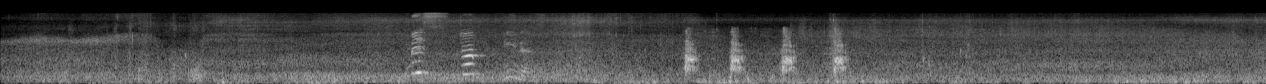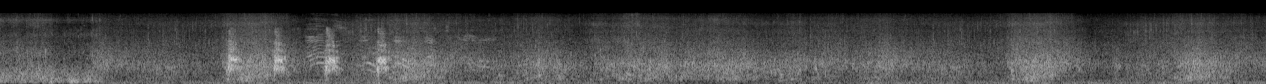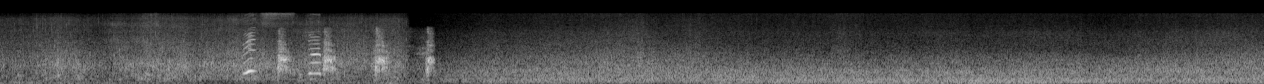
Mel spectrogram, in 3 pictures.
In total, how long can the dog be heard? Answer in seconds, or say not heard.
5 s.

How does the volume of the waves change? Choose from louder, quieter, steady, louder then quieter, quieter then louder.
steady.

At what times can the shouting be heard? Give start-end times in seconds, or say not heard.
4.0-5.3, 15.7-17.7, 27.6-28.6.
